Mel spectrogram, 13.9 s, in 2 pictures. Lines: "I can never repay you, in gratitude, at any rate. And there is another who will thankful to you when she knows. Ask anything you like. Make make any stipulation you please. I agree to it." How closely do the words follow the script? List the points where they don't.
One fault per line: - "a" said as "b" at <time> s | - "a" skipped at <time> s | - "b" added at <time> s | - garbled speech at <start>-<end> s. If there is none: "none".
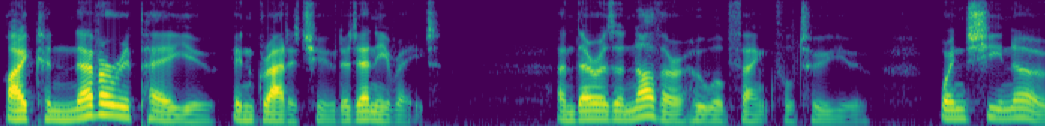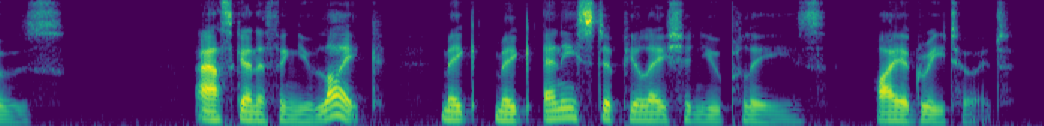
none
